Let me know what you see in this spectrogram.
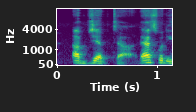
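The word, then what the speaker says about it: عجبت: Sometimes, we just, even though the word is objecta, but when we recite, we don't usually say the end of it sometimes.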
